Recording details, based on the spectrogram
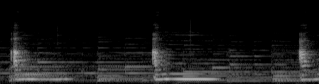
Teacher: But when A with the smiley face combined with NG, then you have to say the A short, because it's a short vowel, and then the NG longer.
